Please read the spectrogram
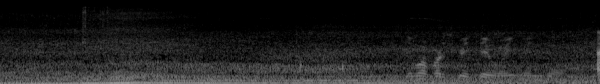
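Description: A motor vehicle passing on the road: a low engine rumble that swells about a second in and fades over the next couple of seconds. Faint voices can be heard in the background.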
